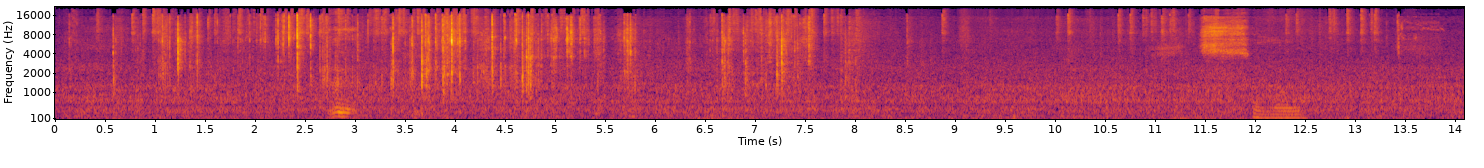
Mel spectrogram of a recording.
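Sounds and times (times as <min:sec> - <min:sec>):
packaging crinkling and clicking: 0:00.4 - 0:08.2.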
